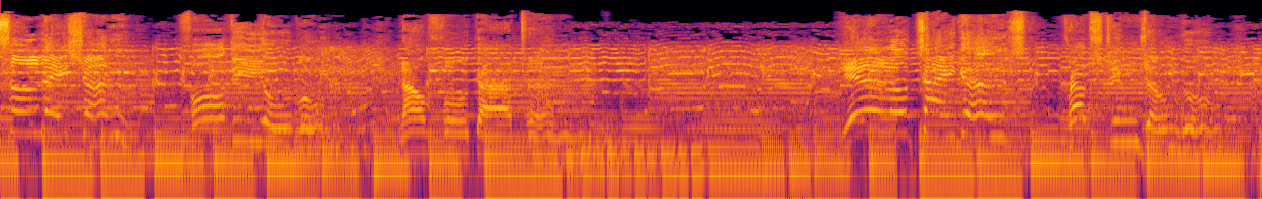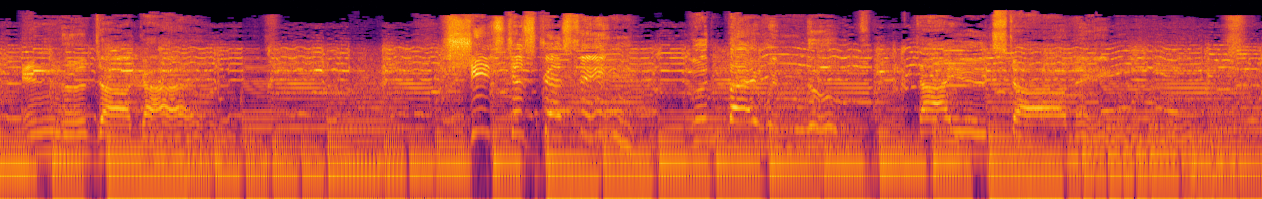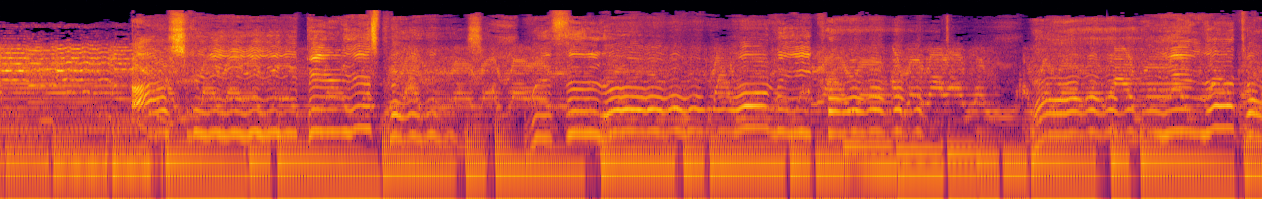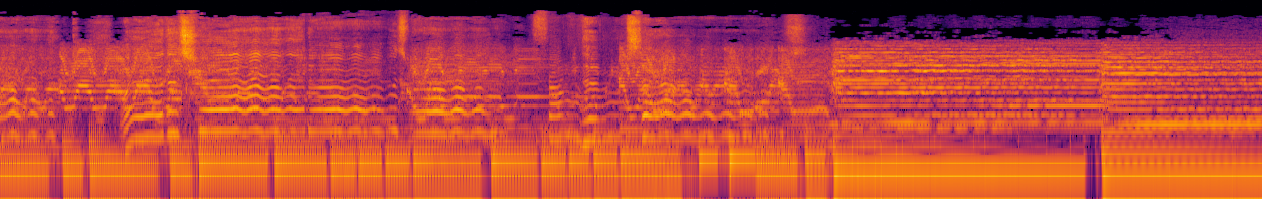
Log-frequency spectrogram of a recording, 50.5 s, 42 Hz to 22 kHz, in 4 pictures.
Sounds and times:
Progressive rock: 0:00.0 - 0:50.4.

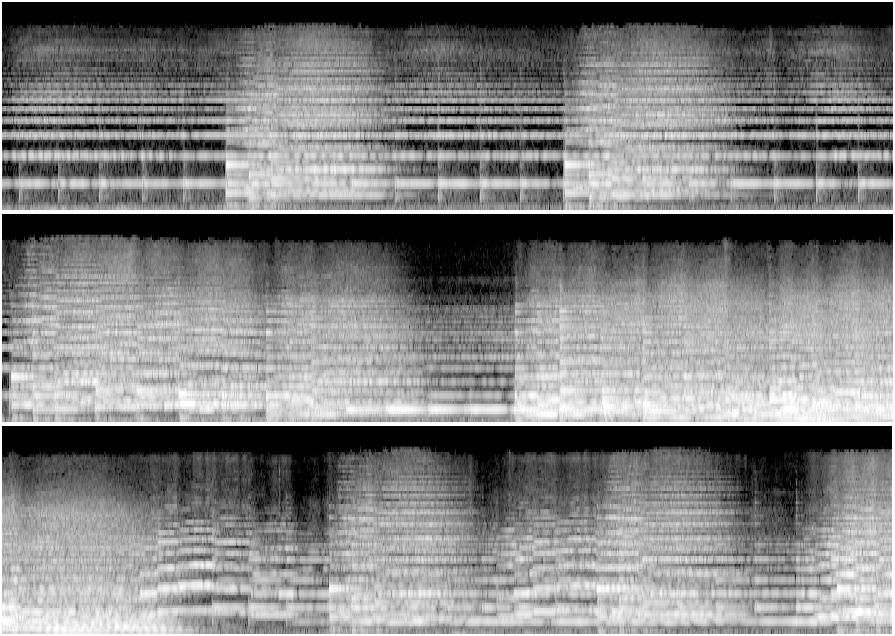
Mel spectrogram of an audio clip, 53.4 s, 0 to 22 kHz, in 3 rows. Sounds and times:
Music: 0:00.0 - 0:53.4.

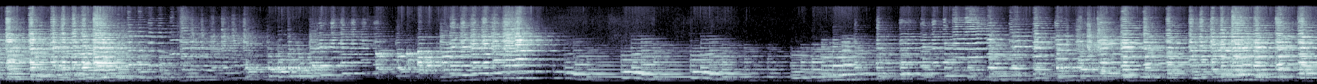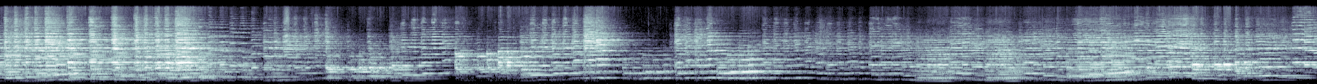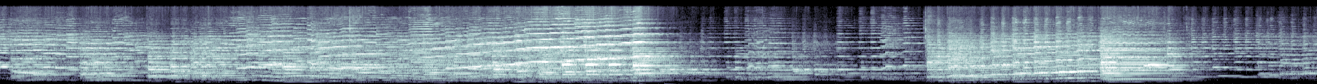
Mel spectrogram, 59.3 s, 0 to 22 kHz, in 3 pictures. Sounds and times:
Cello: 0:00.0 - 0:59.2
Violin, fiddle: 0:00.0 - 0:59.2.

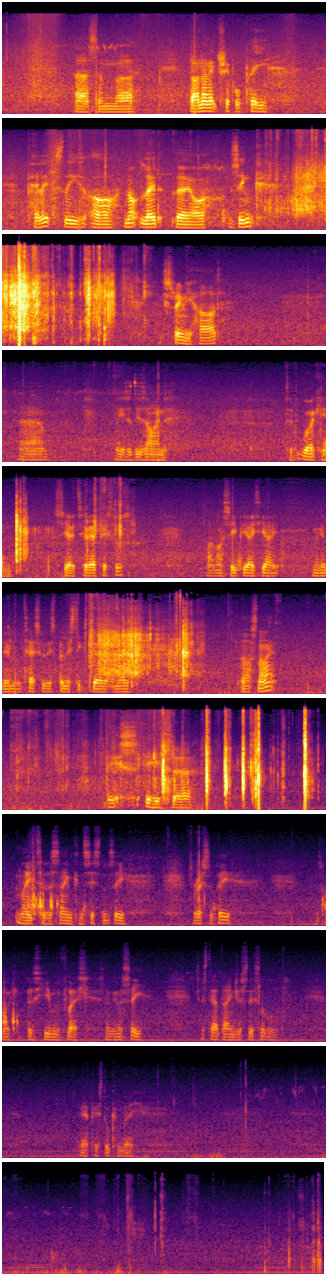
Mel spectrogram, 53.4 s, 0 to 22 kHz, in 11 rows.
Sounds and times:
Outside, urban or manmade: 0:00.0 - 0:53.4
Speech: 0:01.1 - 0:02.1, 0:02.8 - 0:04.1, 0:05.3 - 0:08.8, 0:12.2 - 0:13.1, 0:14.8 - 0:15.3, 0:16.3 - 0:17.2, 0:18.8 - 0:19.6, 0:20.3 - 0:21.4, 0:22.5 - 0:26.4, 0:27.9 - 0:28.5, 0:30.8 - 0:32.1, 0:34.3 - 0:36.0, 0:36.9 - 0:37.6, 0:38.8 - 0:41.1, 0:41.8 - 0:43.1, 0:44.9 - 0:46.0.

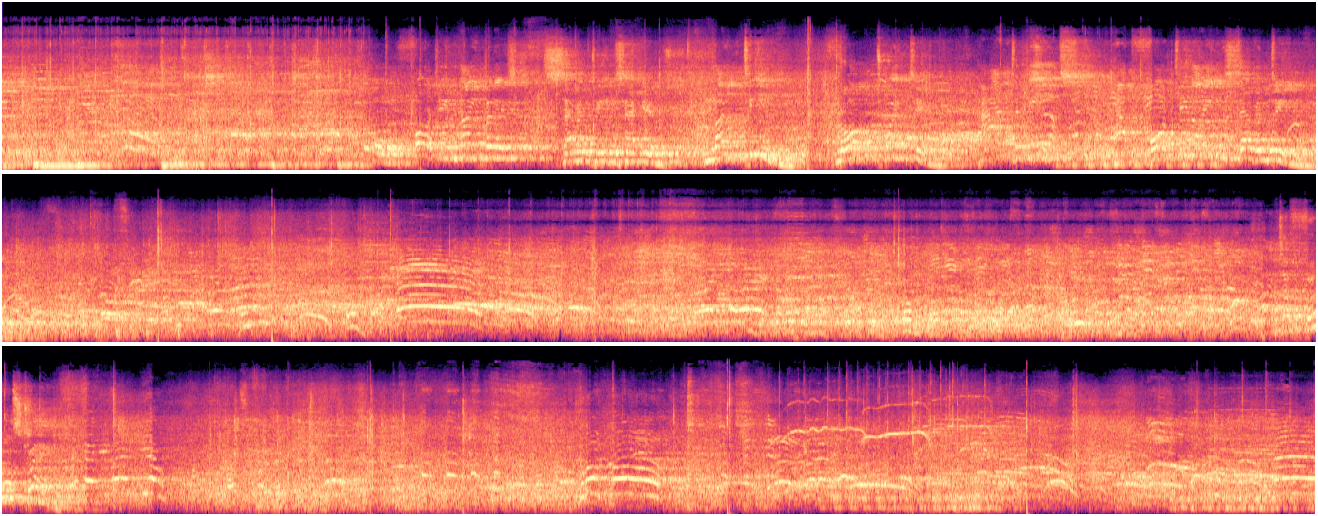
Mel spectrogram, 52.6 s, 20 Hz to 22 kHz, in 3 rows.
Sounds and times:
Inside, public space: 0:00.0 - 0:52.5
Speech: 0:04.8 - 0:17.9.

